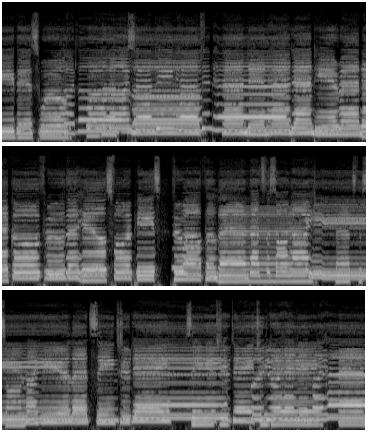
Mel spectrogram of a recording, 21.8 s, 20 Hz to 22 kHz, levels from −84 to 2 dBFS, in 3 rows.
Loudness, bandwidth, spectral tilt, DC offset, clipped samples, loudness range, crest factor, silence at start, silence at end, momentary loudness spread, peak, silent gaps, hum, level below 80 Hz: -25 LUFS; 16 kHz; -4 dB/octave; under 0.1%; under 0.1%; 2 LU; 14 dB; 0 s; 0 s; 5 LU; -10 dBFS; none; none; -60 dBFS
